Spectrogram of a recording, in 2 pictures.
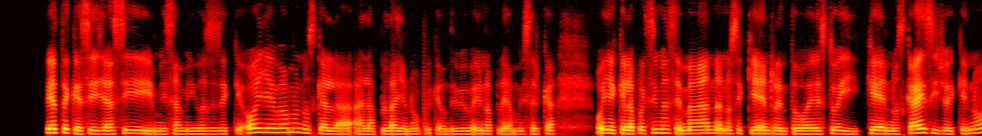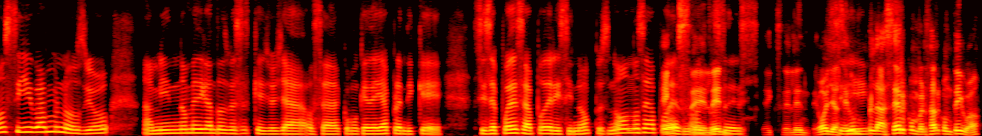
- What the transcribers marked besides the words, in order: none
- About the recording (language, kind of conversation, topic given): Spanish, podcast, ¿Qué viaje te cambió la vida?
